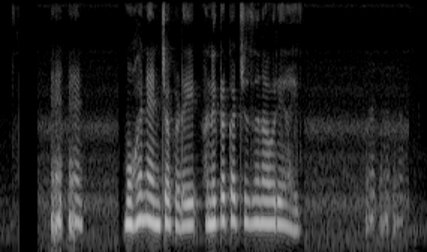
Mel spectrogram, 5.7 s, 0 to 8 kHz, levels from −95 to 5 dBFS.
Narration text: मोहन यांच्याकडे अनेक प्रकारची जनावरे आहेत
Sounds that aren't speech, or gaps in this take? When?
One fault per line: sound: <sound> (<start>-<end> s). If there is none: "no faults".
sound: laugh (0.7-1.1 s)
sound: laugh (4.9-5.4 s)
